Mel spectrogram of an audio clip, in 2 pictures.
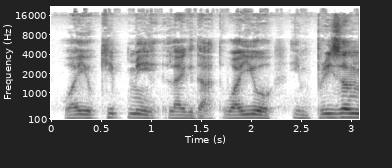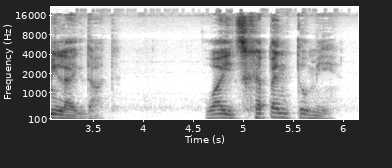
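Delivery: ordinary delivery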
